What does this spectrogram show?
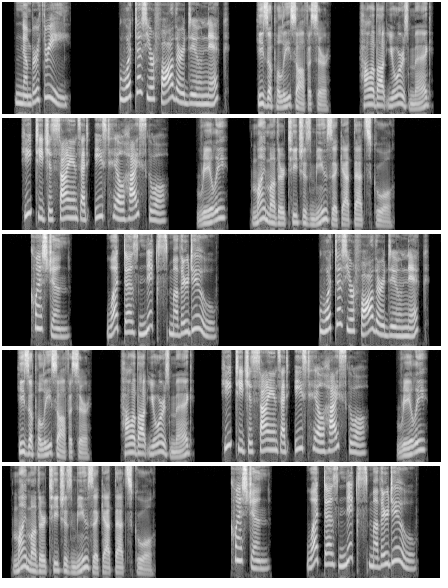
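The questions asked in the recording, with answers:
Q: What does Nick's mother do?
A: She teaches music at East Hill High School.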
